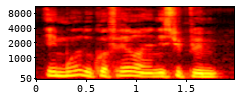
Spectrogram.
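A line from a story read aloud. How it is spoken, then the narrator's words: Exclaiming young woman. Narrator (French): s'exclama la miss numéro 2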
